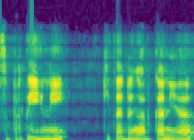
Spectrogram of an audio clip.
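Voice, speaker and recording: A woman's voice: mid-range voice, steady tone, a little fast, dry recording, distant mic. A woman teaching Japanese in a patient, explanatory tutorial voice-over that talks straight to viewers. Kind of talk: screen-recorded tutorial explanation.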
